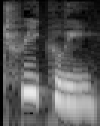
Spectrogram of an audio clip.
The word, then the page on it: treacly: American English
